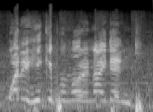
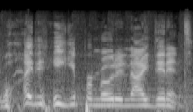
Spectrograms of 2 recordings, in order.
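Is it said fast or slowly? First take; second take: fast; slowly. First: It is said quickly. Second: It is said more slowly.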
